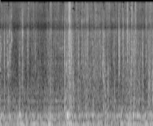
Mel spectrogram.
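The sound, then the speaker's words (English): Car driving over a bumpy road, a constant rumble of tires and body with irregular thumps and rattles scattered through it, fairly loud and without voices. “here we go with the bumpy ass ride, man. Let me slow this shit down. There ain't nobody on this road.”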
